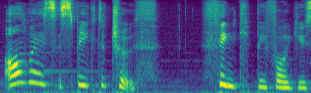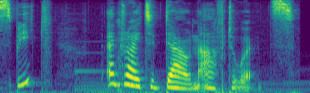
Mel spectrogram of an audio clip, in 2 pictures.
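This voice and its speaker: A stern queen voiced by a woman with a fairly high, swooping voice. She snaps and lectures with haughty impatience. It is dramatized storybook acting over faint music. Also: sing-song, slow, full character voice. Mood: lecturing. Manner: sharp, imperious, lecturing.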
